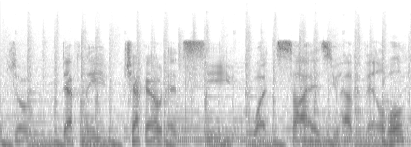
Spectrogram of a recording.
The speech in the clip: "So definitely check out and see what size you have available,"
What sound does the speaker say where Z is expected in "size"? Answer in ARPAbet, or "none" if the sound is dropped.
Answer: Z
